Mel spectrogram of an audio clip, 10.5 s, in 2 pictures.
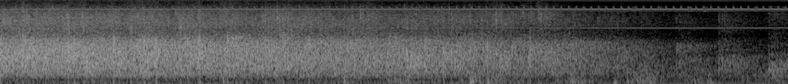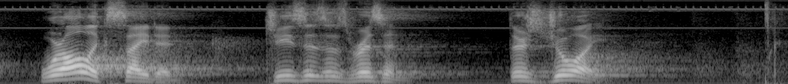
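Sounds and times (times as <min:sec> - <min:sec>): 
audience clapping: 0:00.0 - 0:04.9
speech: 0:05.5 - 0:09.4.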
